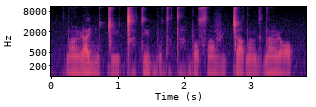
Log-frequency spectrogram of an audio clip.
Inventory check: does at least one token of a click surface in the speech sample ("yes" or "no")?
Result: yes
